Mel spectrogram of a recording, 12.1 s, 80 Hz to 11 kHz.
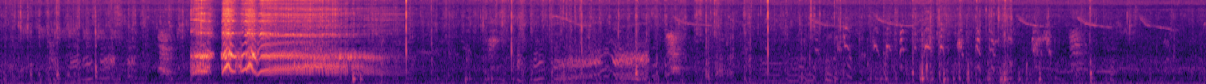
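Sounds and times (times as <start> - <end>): chickens clucking: 0.0 - 12.0
rooster crowing: 1.9 - 4.0.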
